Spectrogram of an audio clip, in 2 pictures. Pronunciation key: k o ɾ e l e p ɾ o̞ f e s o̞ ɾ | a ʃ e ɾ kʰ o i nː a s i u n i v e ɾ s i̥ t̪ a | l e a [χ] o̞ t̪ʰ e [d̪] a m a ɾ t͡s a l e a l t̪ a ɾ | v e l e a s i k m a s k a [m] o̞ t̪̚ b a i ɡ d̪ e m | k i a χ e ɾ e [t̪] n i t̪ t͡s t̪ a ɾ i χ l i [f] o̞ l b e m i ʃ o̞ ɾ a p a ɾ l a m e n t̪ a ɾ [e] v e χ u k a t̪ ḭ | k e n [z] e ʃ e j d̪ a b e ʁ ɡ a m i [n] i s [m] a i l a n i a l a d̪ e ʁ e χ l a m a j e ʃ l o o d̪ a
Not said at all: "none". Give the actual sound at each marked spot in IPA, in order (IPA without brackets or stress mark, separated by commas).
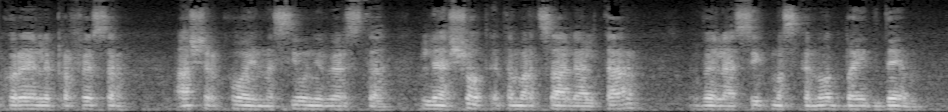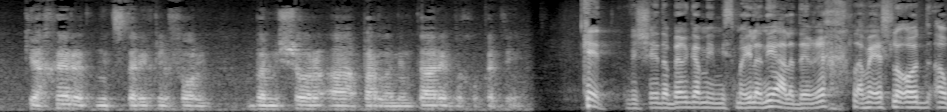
ʃ, t̪, n, t̪, f, i, v, m, m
